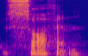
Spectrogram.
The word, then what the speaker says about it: soften: With both words, I don't pronounce the T. I say soften, and I say often. But sometimes you'll hear people say often, and it's not wrong. It's okay. People say both, often and often.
